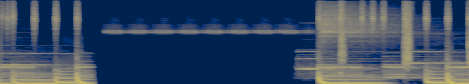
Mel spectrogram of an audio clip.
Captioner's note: crickets chirping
